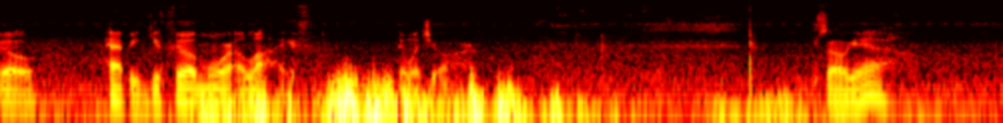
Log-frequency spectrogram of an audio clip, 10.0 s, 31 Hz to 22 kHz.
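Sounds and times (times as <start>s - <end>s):
speech: 0.0s - 4.8s, 8.2s - 9.0s
rustling leaves: 0.0s - 10.0s
wind blowing outdoors: 0.0s - 10.0s
faint ticks: 7.3s - 7.7s.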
